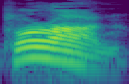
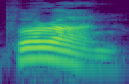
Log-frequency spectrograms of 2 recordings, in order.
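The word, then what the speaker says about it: pleuran: And I saw some really good research on a substance called pluron. It's spelled P like in Peter. L E U R A N. Pluron.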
